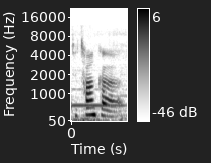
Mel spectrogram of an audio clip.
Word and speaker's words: tatanka: gathered in genesee park buffalo tatanka that's how you say it in lakota they're wild they're free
